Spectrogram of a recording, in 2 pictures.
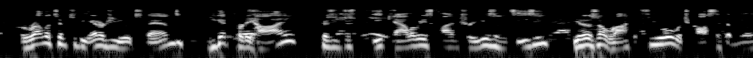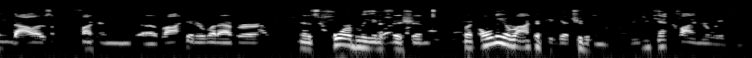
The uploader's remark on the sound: This time he's at the Olympia and records in a gym, so sorry for the audio.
